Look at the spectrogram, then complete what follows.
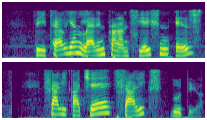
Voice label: latin; Salix lutea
